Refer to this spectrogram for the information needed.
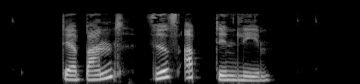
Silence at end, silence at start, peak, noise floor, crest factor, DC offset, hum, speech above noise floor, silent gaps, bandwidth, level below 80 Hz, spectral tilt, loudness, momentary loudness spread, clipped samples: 0.9 s; 0.6 s; -2 dBFS; -62 dBFS; 20 dB; under 0.1%; none; 42 dB; none; 11.5 kHz; -68 dBFS; -3.5 dB/octave; -20 LUFS; 9 LU; under 0.1%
